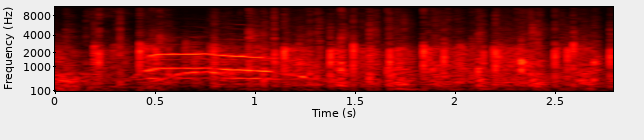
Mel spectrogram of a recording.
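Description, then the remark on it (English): An audience applauds steadily for the next competitor, dense clapping with a brief whoop or whistle rising above it near the start; the applause stays loud and continuous throughout. “And clap your hands for your next competitor,”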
